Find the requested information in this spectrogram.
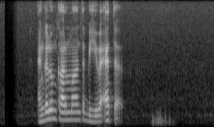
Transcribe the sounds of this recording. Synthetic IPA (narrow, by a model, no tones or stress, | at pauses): æŋɡəlumkaɾmaːnt̪əbiɦiʋəʔæt̪ə̰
